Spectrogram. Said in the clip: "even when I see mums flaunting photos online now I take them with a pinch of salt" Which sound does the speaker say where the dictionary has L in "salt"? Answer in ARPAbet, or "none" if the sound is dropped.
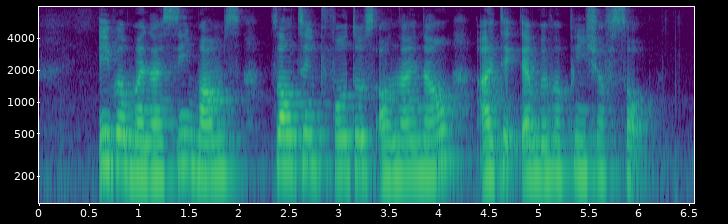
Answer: none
